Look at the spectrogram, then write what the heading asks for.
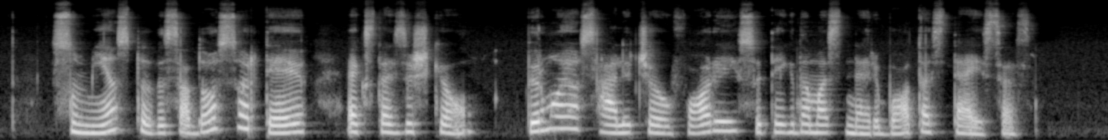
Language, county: Lithuanian, Klaipėda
